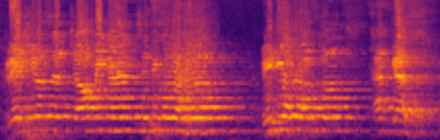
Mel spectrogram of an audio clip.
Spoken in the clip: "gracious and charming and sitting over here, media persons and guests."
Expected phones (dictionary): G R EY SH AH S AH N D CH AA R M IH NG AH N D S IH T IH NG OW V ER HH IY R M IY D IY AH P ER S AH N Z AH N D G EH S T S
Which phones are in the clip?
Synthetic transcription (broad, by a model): G R EY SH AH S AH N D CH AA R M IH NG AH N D S IH T IH NG OW V ER HH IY L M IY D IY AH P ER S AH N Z AH N D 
